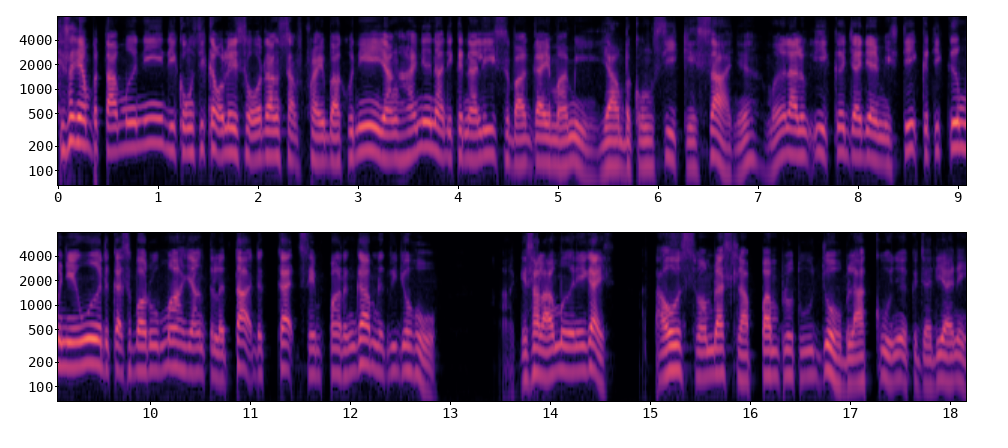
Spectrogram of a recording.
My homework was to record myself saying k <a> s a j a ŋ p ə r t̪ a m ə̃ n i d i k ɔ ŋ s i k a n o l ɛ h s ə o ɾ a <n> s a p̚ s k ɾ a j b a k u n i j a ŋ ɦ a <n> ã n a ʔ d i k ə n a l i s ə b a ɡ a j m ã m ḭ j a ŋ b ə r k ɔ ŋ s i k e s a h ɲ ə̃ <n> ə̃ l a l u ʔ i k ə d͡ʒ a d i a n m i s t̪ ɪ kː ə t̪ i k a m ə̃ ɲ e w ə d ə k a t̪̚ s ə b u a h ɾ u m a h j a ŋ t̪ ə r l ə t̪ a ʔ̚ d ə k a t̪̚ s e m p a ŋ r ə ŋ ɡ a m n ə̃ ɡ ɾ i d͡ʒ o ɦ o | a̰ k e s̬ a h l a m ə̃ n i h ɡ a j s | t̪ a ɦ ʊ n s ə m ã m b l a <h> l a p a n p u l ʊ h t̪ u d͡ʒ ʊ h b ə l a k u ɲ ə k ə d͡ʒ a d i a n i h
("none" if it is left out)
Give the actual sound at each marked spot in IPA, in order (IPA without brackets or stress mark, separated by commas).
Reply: e, ŋ, ɲ, m, s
